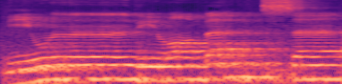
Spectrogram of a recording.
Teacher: Apabila menyebut ba, suara terputus.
